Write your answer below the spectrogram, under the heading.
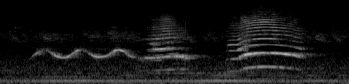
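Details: Rescued African grey parrot, the newest member of a sanctuary flock: a warbling whistle rising and falling three times, then two loud harsh, richly harmonic squawks, over a low steady hum.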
